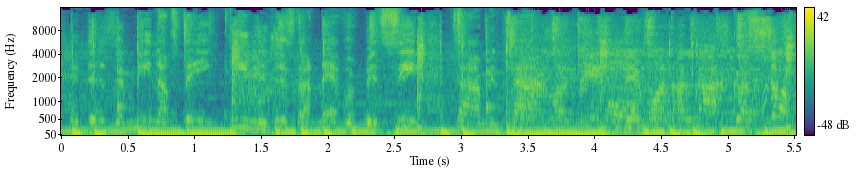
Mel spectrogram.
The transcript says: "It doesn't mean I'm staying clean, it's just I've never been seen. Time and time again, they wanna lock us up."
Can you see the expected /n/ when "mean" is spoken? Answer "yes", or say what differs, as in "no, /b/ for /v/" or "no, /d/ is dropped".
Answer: yes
